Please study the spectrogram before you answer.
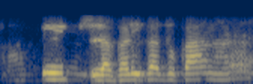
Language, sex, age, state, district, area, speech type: Hindi, female, 60+, Uttar Pradesh, Chandauli, rural, conversation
